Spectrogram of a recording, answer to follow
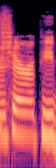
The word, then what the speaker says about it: Sherapy: I'm saying Sherapy because it rhymes with therapy, but that's what she was going for.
